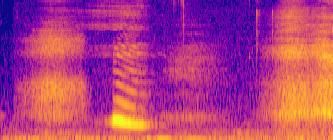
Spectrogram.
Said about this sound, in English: Let's start with a yawn stretch. Mm. Oh, arcing over to one side and then the other. Starting to yawn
